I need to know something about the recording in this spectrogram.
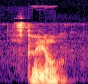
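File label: "stale", British English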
